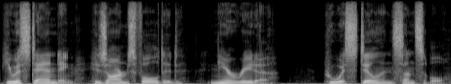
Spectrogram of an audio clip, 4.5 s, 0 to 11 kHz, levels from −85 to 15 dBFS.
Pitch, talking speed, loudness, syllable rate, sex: 95 Hz, 160 wpm, -19 LUFS, 5.0 syllables/s, male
